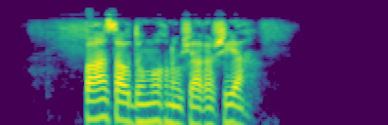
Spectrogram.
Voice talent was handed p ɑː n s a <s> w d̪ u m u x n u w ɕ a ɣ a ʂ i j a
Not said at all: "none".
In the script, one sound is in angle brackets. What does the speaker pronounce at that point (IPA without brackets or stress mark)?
none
